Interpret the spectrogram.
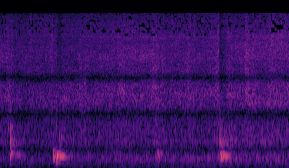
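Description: Breakfast sausage and finely diced onion sizzling steadily in hot canola oil in a skillet while a spatula breaks the sausage into crumbles, with a few short scrapes and taps of the spatula against the pan.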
